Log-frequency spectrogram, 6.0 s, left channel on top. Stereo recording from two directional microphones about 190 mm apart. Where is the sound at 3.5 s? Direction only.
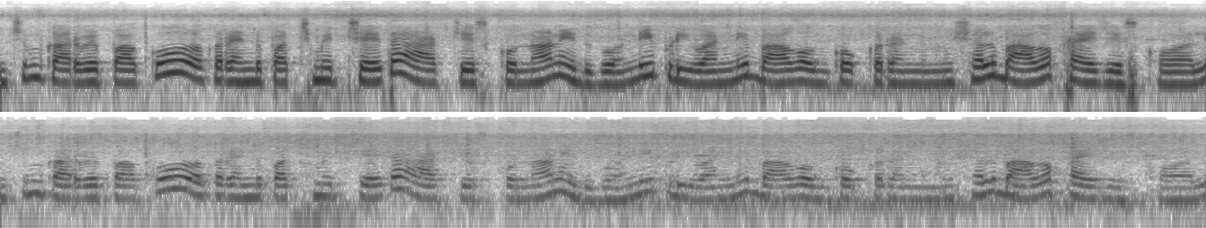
45° left (ahead or behind).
